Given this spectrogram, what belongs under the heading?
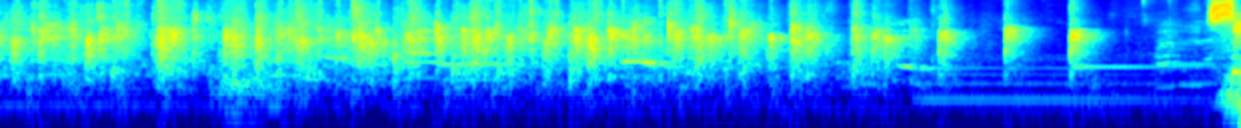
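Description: Church congregation applauding and acclaiming the Lord, a dense wash of clapping and cheering voices that thins into scattered claps and shouts over a musical tone.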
